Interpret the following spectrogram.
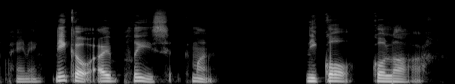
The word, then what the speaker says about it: Nico Collard: Nico Collard. That's how you say her name in France. In French.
